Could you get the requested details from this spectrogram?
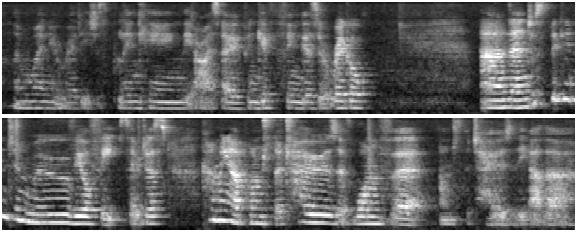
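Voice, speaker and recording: A woman at medium pitch with ordinary pitch variation and big swings in loudness, amid audible room echo and noticeable background noise. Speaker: yoga teacher. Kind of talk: guided yoga class. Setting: livestream class. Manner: calm, slow.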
